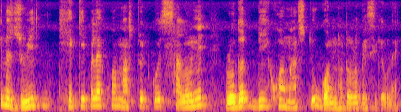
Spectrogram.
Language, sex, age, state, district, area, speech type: Assamese, male, 60+, Assam, Nagaon, rural, spontaneous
